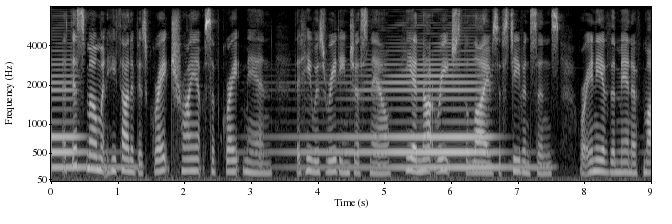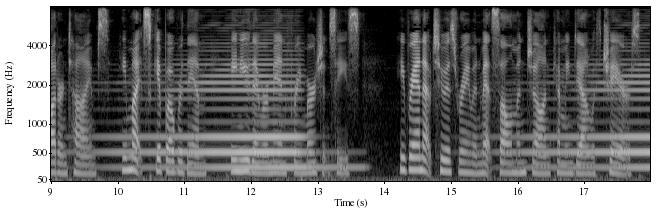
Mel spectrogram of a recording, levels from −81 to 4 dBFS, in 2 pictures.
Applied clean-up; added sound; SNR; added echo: none; Bowed string instrument; 2 dB; none.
